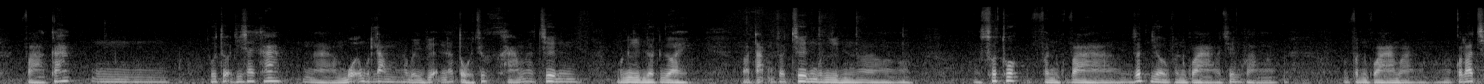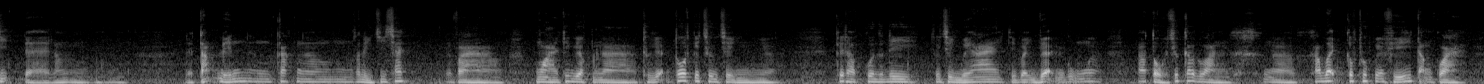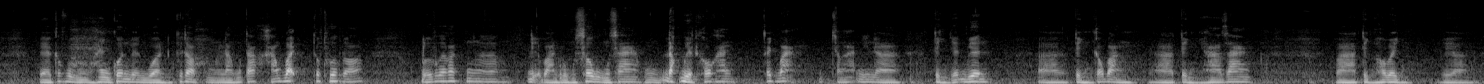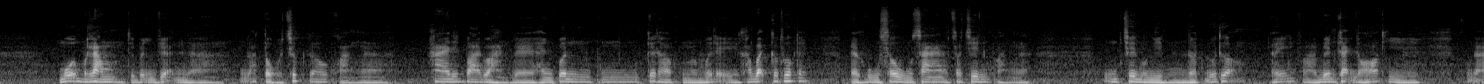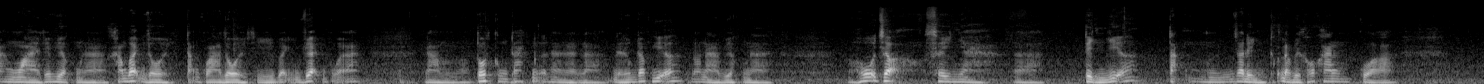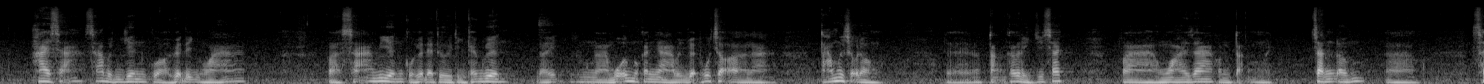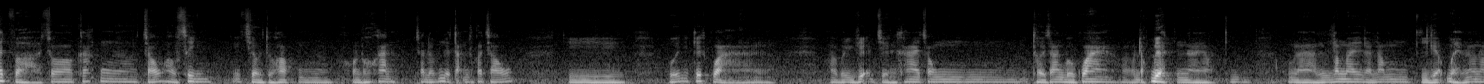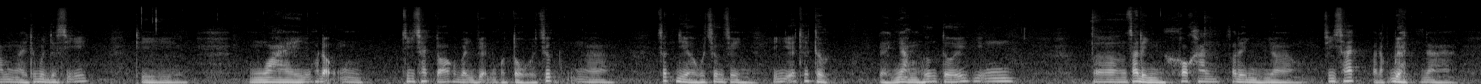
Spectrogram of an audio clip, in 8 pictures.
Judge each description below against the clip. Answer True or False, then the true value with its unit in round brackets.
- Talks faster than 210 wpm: False (190 wpm)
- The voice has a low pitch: True (105 Hz)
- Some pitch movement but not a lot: True (4.8 semitones)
